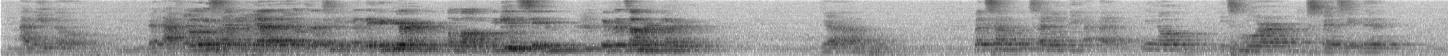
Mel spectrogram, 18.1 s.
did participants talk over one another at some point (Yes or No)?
Yes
